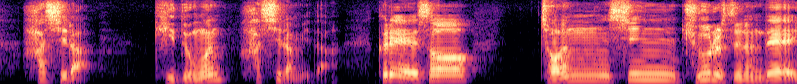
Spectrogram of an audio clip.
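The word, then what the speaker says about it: 柱: 그러면 기둥을 의미할 거고 발음은 하시라.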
